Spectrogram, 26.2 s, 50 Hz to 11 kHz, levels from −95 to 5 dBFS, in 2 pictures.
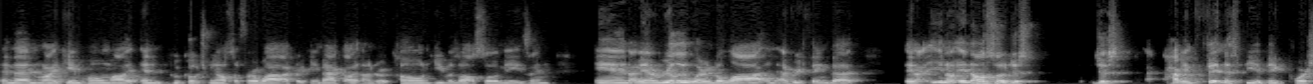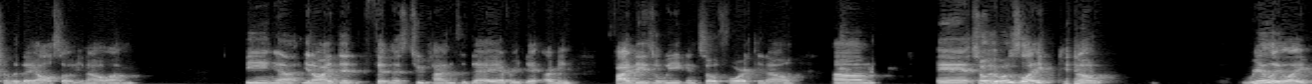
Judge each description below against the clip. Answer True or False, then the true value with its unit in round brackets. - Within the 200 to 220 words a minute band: True (205 wpm)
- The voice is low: True (125 Hz)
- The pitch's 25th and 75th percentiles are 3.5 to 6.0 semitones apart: False (2.4 semitones)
